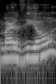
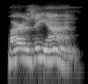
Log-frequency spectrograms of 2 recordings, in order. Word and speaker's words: Parsian: say your last name is that marzion is that I pronounce it or I'm going to say it wrong so you just correct me please sir Parsian I was close yeah you were yeah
